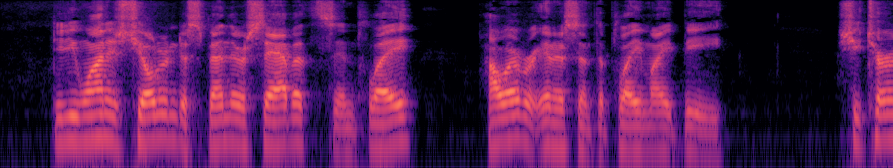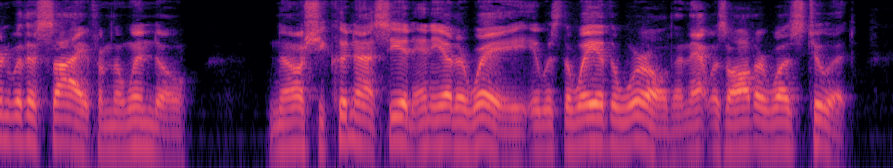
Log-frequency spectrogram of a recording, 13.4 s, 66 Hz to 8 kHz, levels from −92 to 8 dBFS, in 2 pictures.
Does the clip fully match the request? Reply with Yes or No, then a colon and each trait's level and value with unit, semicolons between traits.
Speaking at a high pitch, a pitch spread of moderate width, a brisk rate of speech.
No: low, 125 Hz; average, 3.6 semitones; fast, 225 wpm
